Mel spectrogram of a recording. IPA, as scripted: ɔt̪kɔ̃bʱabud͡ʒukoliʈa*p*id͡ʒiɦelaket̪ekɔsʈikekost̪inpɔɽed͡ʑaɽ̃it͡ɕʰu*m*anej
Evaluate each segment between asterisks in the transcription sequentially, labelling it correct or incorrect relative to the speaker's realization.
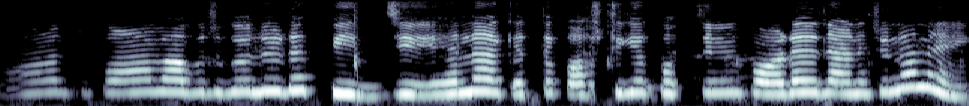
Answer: correct, incorrect

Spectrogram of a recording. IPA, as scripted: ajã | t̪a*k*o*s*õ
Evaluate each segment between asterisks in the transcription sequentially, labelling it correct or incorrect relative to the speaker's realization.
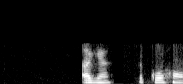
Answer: correct, incorrect

